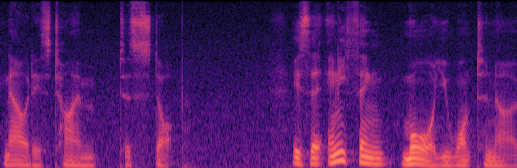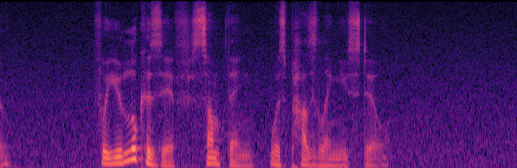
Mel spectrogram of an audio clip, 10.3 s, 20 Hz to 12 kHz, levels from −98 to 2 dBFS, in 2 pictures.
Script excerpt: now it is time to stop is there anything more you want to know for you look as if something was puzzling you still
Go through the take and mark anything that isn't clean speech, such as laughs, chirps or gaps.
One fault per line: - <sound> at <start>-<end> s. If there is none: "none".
none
